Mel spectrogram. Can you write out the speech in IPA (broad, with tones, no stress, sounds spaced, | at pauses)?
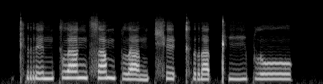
kʰ r e˧ n k l a˥˩ ŋ s a˥˩ m p l a˨˩ n t͡ɕʰ e˥˩ ʔ kʰ r a˦˥ t̚ kʰ iː˦˥ p l oː˥˩ k̚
